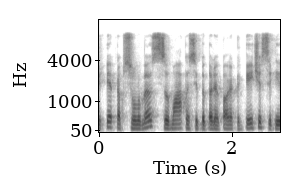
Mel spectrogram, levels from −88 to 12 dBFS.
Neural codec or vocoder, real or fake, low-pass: autoencoder, 22.05 kHz, a latent of 192 numbers a frame, VITS, trained on one speaker; fake; 9.9 kHz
